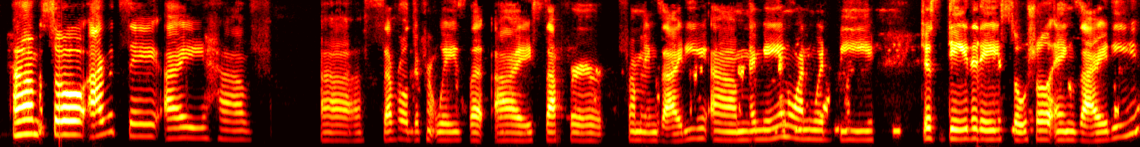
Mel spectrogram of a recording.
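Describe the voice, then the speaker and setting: At a fairly slow pace, a woman talks in an ordinary speaking voice, recorded with a dry, close sound and no echo. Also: medium pitch for a woman, ordinary pitch variation. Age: 30s. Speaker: podcast guest. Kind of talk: casual interview chat.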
